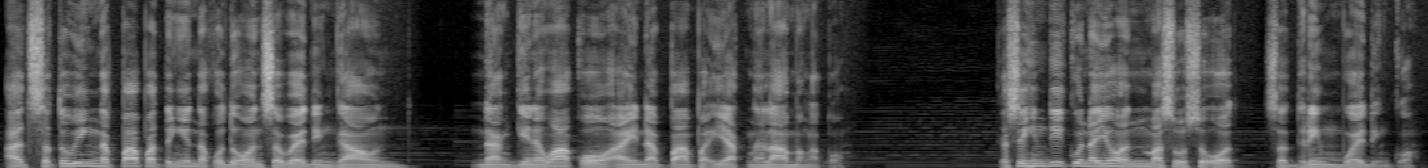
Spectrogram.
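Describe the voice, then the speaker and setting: Filipino guy reading out a letter like a radio host, mid pitch, close dry mic, soft music behind. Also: clean tone, dry recording. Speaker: radio announcer and story channel host. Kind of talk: scripted narration of a listener's letter. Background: background music.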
